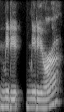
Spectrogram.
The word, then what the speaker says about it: Meteora: And then Joy had a question on, hopefully I'm pronouncing this correctly, Meteora?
